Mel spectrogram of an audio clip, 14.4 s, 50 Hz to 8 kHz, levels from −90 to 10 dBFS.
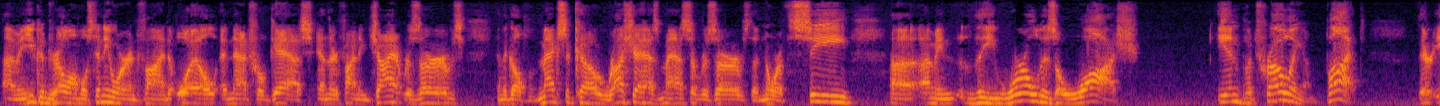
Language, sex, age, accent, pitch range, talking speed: English, male, 50-69, American, 130-170 Hz, 170 wpm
